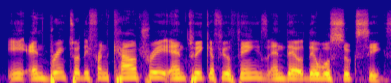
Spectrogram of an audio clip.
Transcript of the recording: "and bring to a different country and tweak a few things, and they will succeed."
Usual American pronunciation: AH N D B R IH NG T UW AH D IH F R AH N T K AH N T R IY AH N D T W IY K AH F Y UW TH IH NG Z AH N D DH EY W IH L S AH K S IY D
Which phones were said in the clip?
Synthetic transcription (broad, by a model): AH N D B R IH NG T UW AH D IH F R AH N T K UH N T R IY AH N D T W IY K AH F Y UW TH IH NG Z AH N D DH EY W IH L S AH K S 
